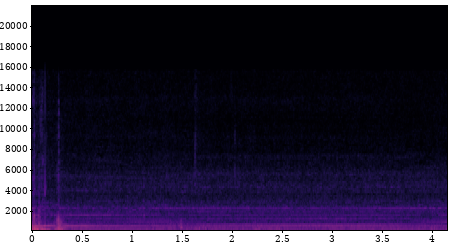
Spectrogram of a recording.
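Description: Steady low electrical hum, several faint steady tones, from the running Blitz Norma 72-egg incubator, with a brief tap just after it begins.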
